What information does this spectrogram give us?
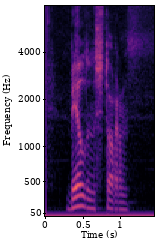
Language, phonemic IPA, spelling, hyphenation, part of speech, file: Dutch, /ˈbeːl.də(n)ˌstɔrm/, beeldenstorm, beel‧den‧storm, noun, Nl-beeldenstorm.ogg
- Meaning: iconoclasm (destruction or removal of statues and images)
